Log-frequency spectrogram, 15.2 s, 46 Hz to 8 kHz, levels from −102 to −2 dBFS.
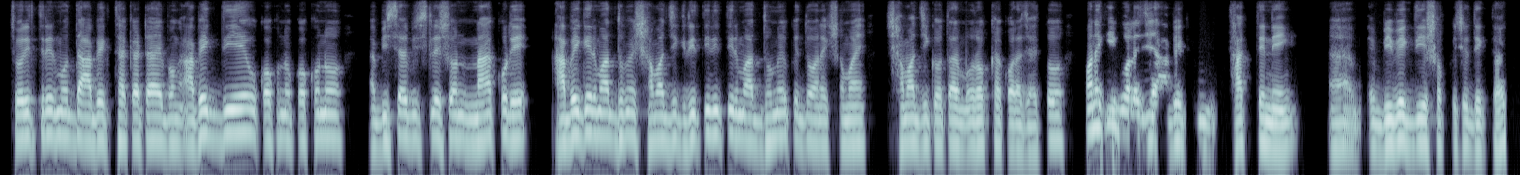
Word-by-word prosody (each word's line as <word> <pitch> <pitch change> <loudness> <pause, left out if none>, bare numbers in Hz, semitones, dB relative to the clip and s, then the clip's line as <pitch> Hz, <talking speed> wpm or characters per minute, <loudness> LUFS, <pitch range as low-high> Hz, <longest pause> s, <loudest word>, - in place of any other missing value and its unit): চরিত্রের 140 +2 +2
মধ্যে 135 -3 +1
আবেগ 130 0 0
থাকাটা 125 +1 +1
এবং 120 +1 -2 0.2
আবেগ 145 +4 +3
দিয়েও 155 0 +5
কখনো, 130 0 0
কখনো 140 +1 0 0.4
আ - - -2
বিচার-বিশ্লেষণ 135 0 0 0.2
না 130 - +4
করে 135 -3 +3 0.4
আবেগের 145 +4 +4
মাধ্যমে 140 +1 0
সামাজিক 125 0 -1
রীতিনীতির 150 +2 +1
মাধ্যমেও 125 +4 -1
কিন্তু 125 -2 -4
অনেক 115 -1 -3
সময় 115 0 0 0.3
সামাজিকতা 120 0 -1
ব - - -2
রক্ষা 115 0 -3
করা 105 -1 +2
যায়। 95 -1 -5
তো 130 - +1 0.4
অনেকেই 185 +1 +3
বলে 140 -2 +3
যে 130 - +1
আবেগ 120 +1 0 0.2
উ - - 0 0.3
থাকতে 115 +2 -1
নেই। 105 0 +4 0.5
আ - - -2 0.3
এ - - -1
বিবেক 120 +1 +5
দিয়ে 120 0 +4
সবকিছু 115 +1 -5
দেখতে 105 - -3
হয়। 120 - 0
130 Hz, 160 wpm, -23 LUFS, 115-140 Hz, 0.5 s, দিয়েও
